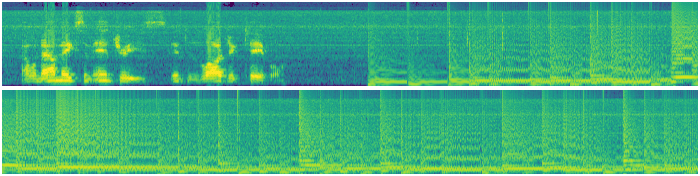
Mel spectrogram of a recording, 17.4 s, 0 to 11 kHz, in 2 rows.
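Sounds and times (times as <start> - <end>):
speech: 0.2 - 3.6
droning low hum: 4.1 - 17.3
heavily distorted Karplus-Strong synthesized guitar notes plucked: 4.6 - 17.3.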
